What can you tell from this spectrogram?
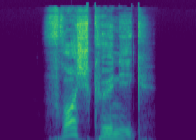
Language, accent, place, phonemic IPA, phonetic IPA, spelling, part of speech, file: German, Germany, Berlin, /ˈfʁɔʃkøːnɪç/, [ˈfʁɔʃkøːnɪk], Froschkönig, noun, De-Froschkönig2.ogg
- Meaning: Frog Prince (fairy tale character, created by the Brothers Grimm)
